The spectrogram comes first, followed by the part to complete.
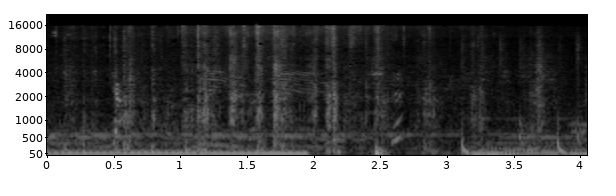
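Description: Hoofbeats of a horse moving over sand and jumping a low pole obstacle, a series of irregular thuds, over background music that drops out for about a second midway.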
